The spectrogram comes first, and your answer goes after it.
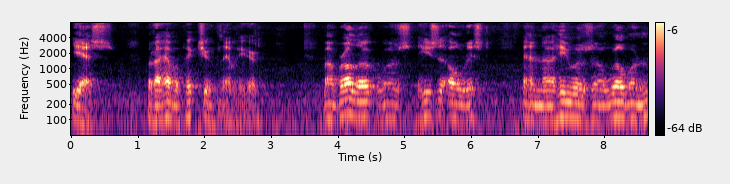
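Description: In a Southern US accent, a man speaks at a very slow pace and fairly low pitch, with monotone, flat intonation and long, frequent pauses. Audible room echo and light background noise are present. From US South, Mississippi. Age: 80s+. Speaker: retiree recounting his life. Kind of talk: life story interview. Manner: halting, many fillers and repeats.

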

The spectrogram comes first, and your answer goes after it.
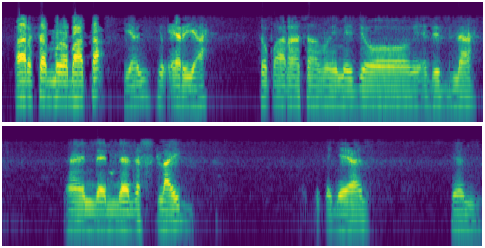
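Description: A man with a fairly low pitch talks at a fairly slow pace. His intonation is fairly even, with long, frequent pauses. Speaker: vlogger. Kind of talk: casual vlog narration.

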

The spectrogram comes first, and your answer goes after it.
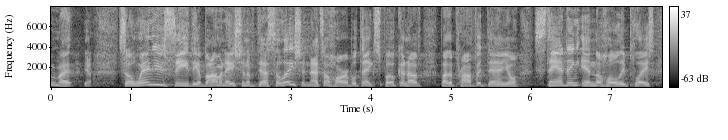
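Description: Here a man talks at a high pitch with ordinary pitch variation and a fairly quick pace. The background is quiet. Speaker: pastor. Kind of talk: sermon. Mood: humorous, playful asides. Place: stage. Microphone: headset.

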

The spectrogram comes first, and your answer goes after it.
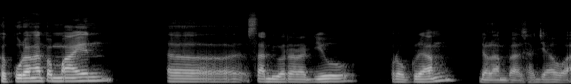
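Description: Lively intonation marks a man talking at a fairly slow pace against a quiet background. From Yogyakarta, Indonesia. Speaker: voice actor and studio owner. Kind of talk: casual chat. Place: studio. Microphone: lapel.

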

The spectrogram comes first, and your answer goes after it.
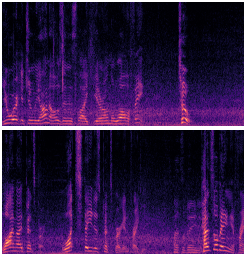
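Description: There is noticeable background noise behind the man talking. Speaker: food reviewer. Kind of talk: casual review commentary. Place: street. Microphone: camera far.

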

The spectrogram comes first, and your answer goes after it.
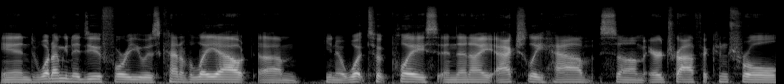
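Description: A man's fairly slow, monotone, flat delivery over a quiet background. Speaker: online news host. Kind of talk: commentary. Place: home room. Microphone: studio mic.

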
